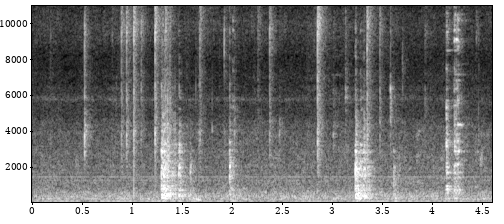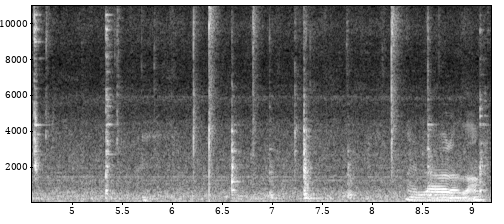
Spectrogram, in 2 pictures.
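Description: Metal clinks and scrapes of a utensil in a pan as mustard seeds and dried red chillies are tempered in oil, with a brief sizzle and crackle near the end, close by and fairly quiet.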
